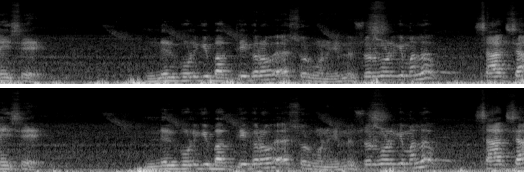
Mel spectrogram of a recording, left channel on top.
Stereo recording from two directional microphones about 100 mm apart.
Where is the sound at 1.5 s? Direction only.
10° left (ahead or behind).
